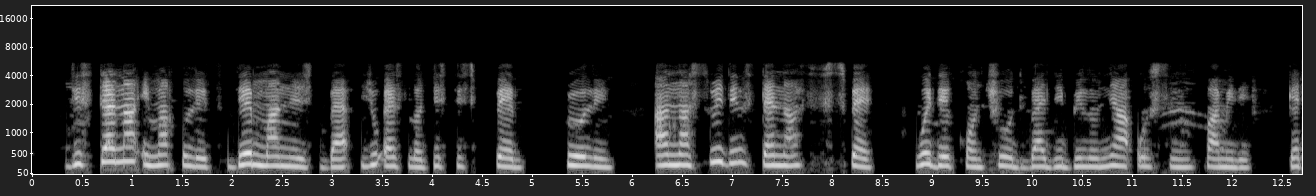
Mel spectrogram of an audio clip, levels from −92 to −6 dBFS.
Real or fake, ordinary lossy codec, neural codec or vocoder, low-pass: real; none; none; 5.4 kHz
